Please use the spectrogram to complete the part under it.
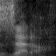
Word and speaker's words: Z-A: And they saw that the Japanese, I don't remember if it was the site or the Twitter or something, but they actually, like, put it in the way that you would pronounce it. It's a little bit easier to tell in Japanese, and it's Zeta.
